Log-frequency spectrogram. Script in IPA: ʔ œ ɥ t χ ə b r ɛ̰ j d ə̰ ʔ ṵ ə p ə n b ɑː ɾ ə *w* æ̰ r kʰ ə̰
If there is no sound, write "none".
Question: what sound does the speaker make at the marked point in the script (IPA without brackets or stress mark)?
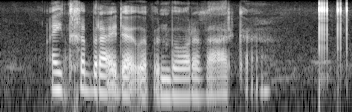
v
